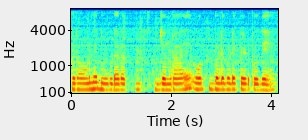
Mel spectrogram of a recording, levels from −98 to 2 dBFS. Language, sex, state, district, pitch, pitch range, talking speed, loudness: Hindi, male, Uttar Pradesh, Saharanpur, 165 Hz, 160-170 Hz, 160 wpm, -15 LUFS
